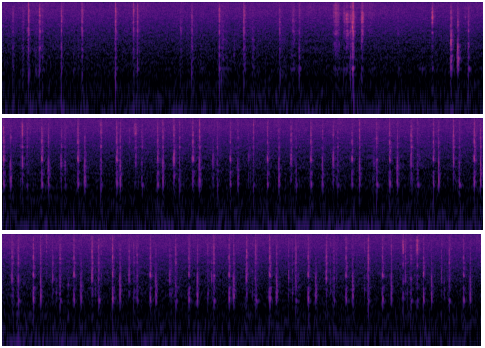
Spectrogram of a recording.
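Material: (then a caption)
Paper. A small, hollow, empty red and white New Year paper cup is held in the hands and tapped and scratched on its sides with long red-painted fingernails. Rapid, dense clicking and light scratching continue throughout, with dry, sharp, short taps over a low background rumble.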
